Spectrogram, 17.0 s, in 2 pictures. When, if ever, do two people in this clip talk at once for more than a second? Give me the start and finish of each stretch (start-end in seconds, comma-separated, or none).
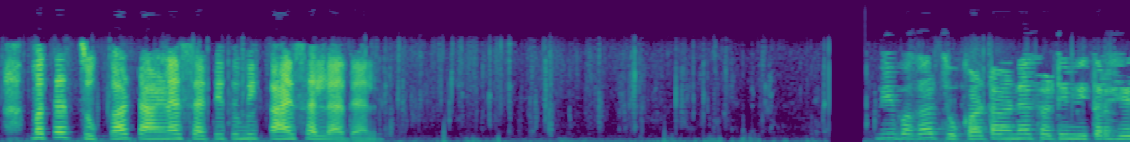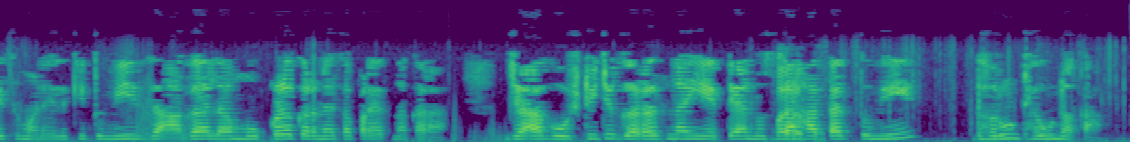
none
